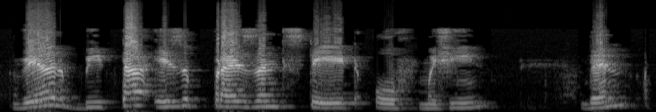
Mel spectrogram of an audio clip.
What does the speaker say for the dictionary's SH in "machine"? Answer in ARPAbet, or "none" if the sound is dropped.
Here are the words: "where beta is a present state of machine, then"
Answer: SH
